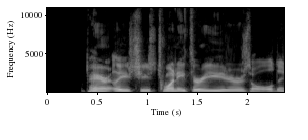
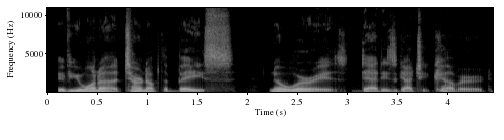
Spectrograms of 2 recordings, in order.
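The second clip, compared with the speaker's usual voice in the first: deep voice; 7 semitones lower, 4 dB quieter than usual. Pretend. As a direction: drop into a low bass voice. Deep bass voice for the listeners.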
